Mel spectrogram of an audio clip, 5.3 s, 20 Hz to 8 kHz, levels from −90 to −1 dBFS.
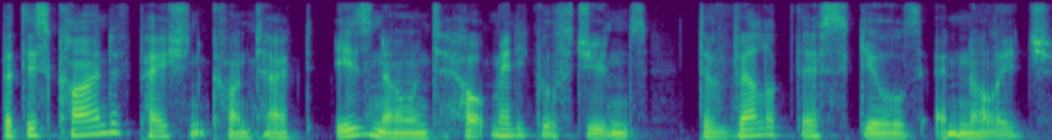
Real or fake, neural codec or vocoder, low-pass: real; none; 7.2 kHz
